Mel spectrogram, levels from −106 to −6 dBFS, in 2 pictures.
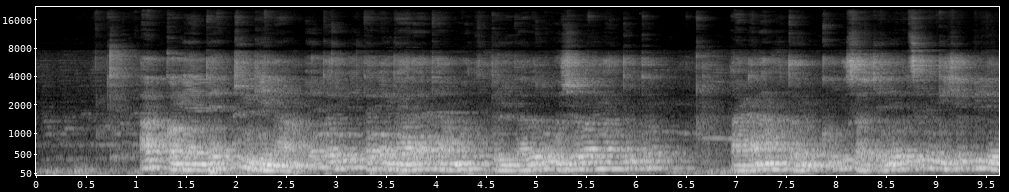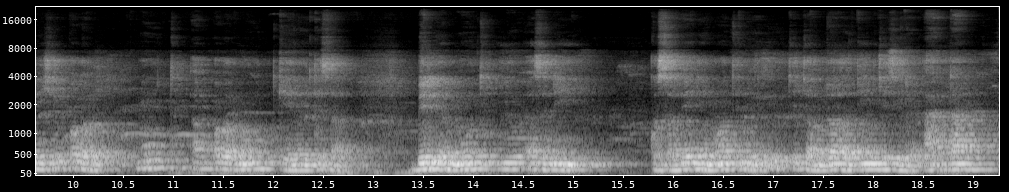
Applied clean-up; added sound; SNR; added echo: none; none; none; reverberation time 1.2 s.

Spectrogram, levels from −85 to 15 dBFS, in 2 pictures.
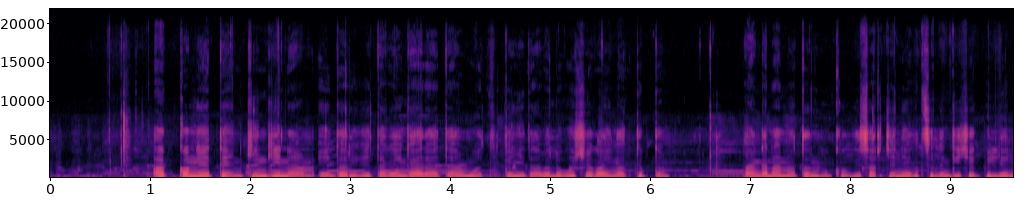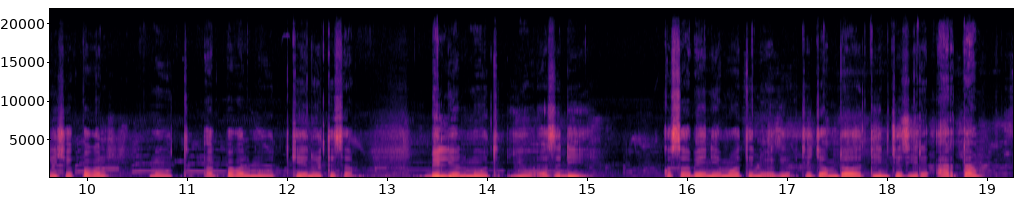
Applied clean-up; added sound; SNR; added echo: none; none; none; none.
